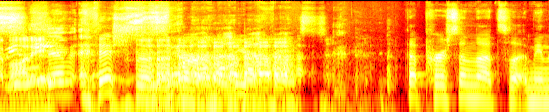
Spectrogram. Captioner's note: all laughing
